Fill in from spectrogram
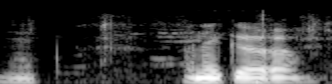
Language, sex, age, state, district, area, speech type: Kannada, male, 18-30, Karnataka, Vijayanagara, rural, spontaneous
